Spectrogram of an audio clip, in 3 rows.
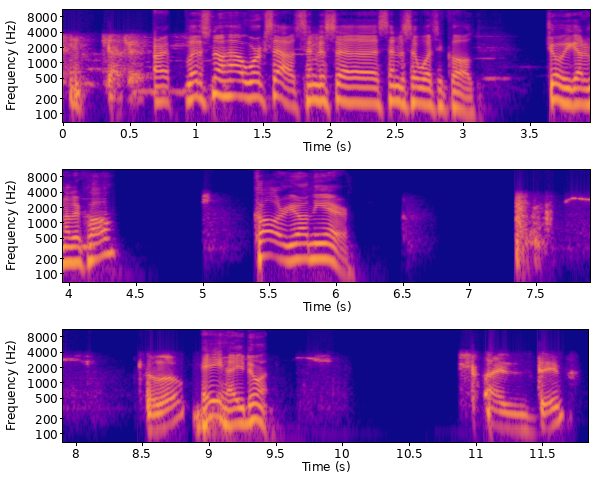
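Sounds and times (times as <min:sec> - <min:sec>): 
speech: 0:00.4 - 0:04.4, 0:05.0 - 0:06.2, 0:08.6 - 0:09.6, 0:11.1 - 0:11.8
bird chirping over a phone line: 0:07.6 - 0:08.4, 0:09.5 - 0:10.1.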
